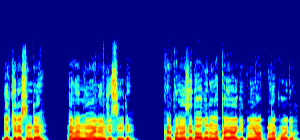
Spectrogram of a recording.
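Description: A man reading a story aloud in a calm, measured way with dry humor. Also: mid-range voice, smooth, no room sound. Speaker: narrator. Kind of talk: scripted story narration.

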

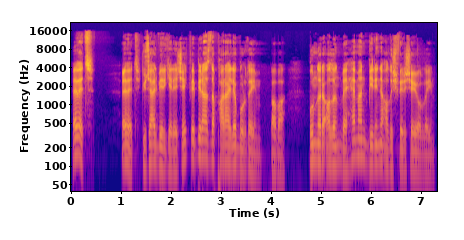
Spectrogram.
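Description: A man's voice: lowish voice, expressive, fairly quick, clear, resonant tone, no room sound, studio quality, lightly acted. A man reading aloud as a young sailor, earnest and emotional with his old father. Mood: eager. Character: young male sailor, eager and devoted son.

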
